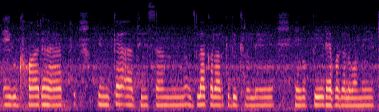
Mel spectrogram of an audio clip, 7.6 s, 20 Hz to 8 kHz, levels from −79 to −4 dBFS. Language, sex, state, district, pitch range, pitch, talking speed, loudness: Hindi, female, Bihar, Samastipur, 210-220 Hz, 215 Hz, 135 wpm, -19 LUFS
